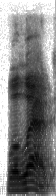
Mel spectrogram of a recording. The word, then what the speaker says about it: Wuollet: to today I didn't even introduce it Willette is that's how you say it your last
